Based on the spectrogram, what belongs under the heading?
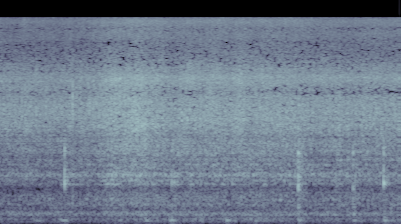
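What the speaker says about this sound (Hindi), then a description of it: "जैसे जैसे हमारा प्याज और लहसुन भुनेगा तभी हम इसमें ऐड कर देंगे टमाटर।" Onion and garlic fry in a pan, giving a steady loud sizzle and hiss with occasional sharp taps of a spoon stirring against the pan, heard up close with no voices.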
